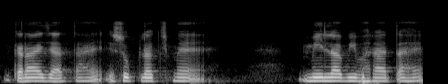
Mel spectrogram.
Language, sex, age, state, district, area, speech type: Hindi, male, 30-45, Madhya Pradesh, Hoshangabad, urban, spontaneous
